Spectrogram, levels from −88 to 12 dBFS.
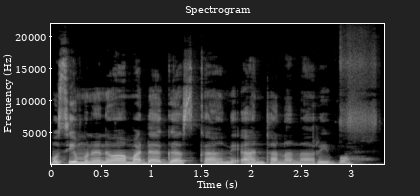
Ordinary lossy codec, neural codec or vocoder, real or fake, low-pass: none; none; real; none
